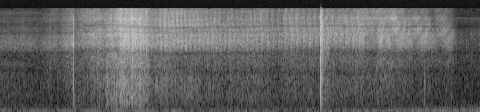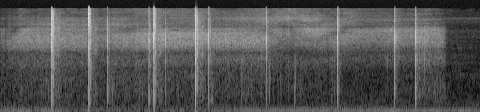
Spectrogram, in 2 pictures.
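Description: A spinning ground firework (jumbo spinner) hisses and sprays at night, punctuated by sharp crackling pops that quicken toward the end, fairly close by.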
